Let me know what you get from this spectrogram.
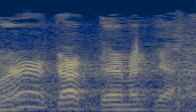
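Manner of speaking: soft grumbling reaction; understated old-timer grumble. Acted. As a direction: mutter grudging agreement like an older listener.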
